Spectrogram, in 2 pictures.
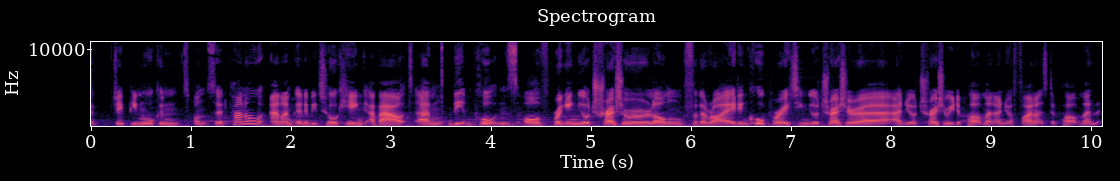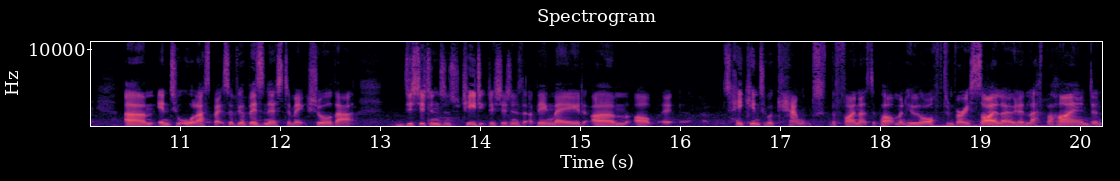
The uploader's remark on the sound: On the road at Money20/20 in Amsterdam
